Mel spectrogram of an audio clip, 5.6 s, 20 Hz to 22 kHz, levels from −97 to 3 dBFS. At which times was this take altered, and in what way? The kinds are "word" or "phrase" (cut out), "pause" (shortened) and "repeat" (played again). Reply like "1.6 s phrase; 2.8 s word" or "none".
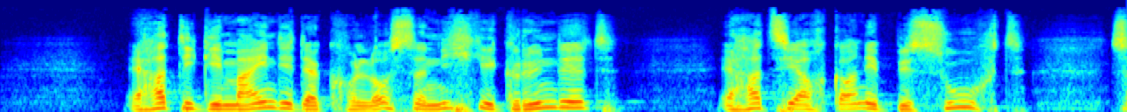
none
